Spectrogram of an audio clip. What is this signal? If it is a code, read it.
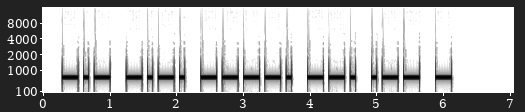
Morse code, heard as a keyed tone, about 15 wpm, 700 Hz. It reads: KC9GWT
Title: USA Call Signs Repeated 3x 15wpm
